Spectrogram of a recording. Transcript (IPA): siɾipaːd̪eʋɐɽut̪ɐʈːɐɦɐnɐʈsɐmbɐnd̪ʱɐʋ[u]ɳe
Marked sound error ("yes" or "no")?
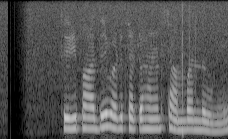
no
